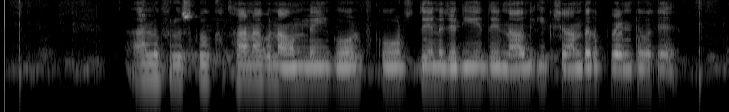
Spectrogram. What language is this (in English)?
Punjabi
